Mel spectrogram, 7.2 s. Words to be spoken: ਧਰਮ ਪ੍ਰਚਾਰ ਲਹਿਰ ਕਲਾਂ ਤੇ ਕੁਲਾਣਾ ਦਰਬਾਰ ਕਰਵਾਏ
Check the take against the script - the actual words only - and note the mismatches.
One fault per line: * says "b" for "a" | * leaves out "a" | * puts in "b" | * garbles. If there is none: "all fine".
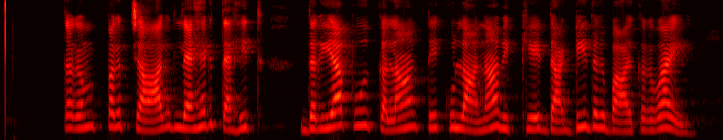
* puts in "ਤਹਿਤ ਦਰੀਆਪੁਰ"
* puts in "ਵਿਖੇ ਢਾਡੀ"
